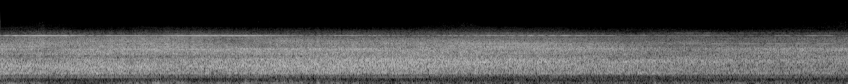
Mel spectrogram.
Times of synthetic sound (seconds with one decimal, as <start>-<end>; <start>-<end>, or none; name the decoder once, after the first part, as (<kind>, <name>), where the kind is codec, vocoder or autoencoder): none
